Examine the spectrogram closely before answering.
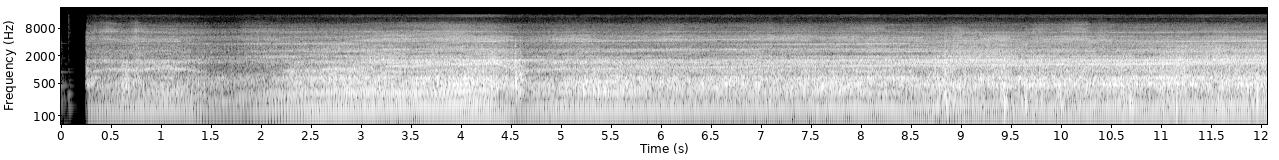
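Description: BMW R1200RT boxer-twin motorcycle engine running under way, its note climbing over the first few seconds, dipping briefly about four and a half seconds in, then holding steady.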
